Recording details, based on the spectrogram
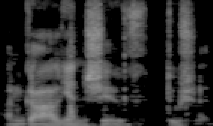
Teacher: So basically it's a K, voiceless aspirated. Here the mutation triggers voicing, K to G.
